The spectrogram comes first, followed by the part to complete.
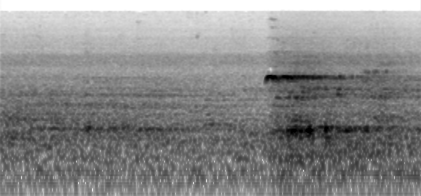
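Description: A single steady whistle blast, starting suddenly about two and a half seconds in and lasting about a second, over the low murmur of the hall.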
